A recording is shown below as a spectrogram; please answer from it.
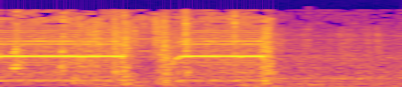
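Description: Edited-in TV-static glitch sound effect: a hiss with a steady high beep sounding twice, each about half a second long, then fainter static that cuts off at the end. It goes with a 'failed' stamp, marking a task as failed.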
